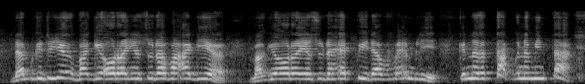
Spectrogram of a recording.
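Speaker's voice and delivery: normal talking voice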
